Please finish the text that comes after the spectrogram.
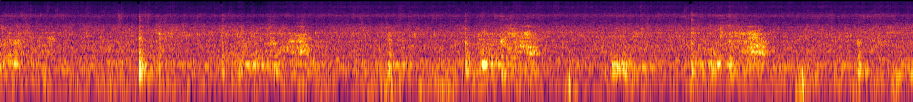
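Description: Spices and vegetables fry in a pan with a steady sizzle, broken by repeated scraping and stirring strokes of a utensil against the metal, close and fairly loud.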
